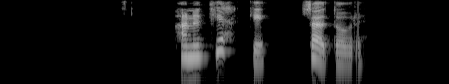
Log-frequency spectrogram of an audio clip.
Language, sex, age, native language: Icelandic, female, 50-59, Icelandic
